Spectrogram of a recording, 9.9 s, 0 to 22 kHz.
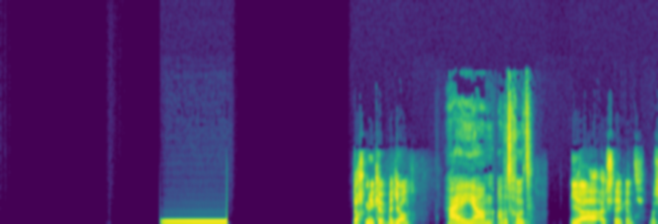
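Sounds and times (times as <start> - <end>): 
telephone ringback tone for an outgoing call: 2.4 - 3.4
speech: 5.3 - 9.8.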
